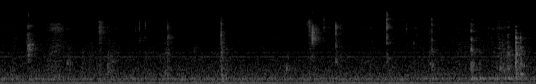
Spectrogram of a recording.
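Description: Faint eating sounds: a scatter of small clicks and soft wet mouth noises from chewing, over a low steady hum.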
